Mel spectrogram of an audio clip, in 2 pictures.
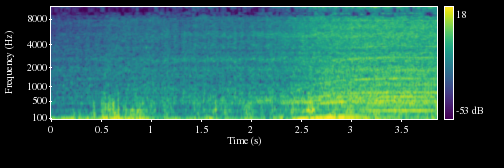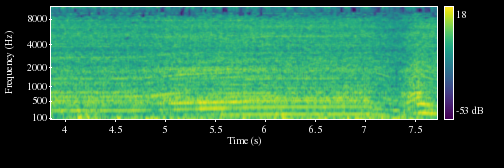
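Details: Yamaha XJR400 4HM early engine assembly, compression tested, start-check run: catches and settles into a smooth, even run, revs rising cleanly with no knocks or rattles; no abnormal noise, healthy.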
